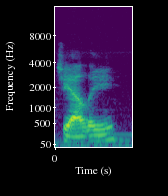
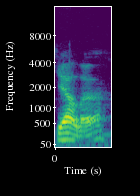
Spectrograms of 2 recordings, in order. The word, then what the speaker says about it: Yella: By the way, I would like to remind you that Yella, it's not Jelly or Jella. It's Yella. I hope you can pronounce it properly. Yella? It's a Dutch name.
